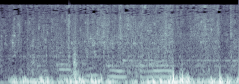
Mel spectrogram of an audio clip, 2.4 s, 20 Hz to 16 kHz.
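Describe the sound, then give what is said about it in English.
Bottled water pours as coolant into an old machine gun made in 1939, a steady trickling, splashing wash that runs throughout with voices in the background. “They have to pour in bottled water as a coolant.”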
